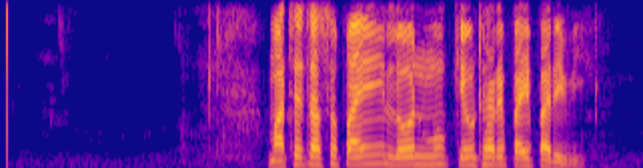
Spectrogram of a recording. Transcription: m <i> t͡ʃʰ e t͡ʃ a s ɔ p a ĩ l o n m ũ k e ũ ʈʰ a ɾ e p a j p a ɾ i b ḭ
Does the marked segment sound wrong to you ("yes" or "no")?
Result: yes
